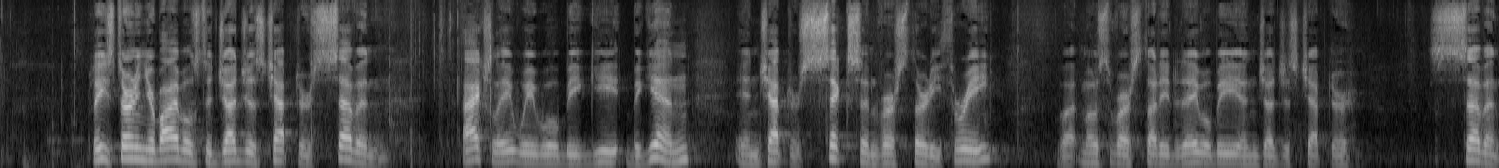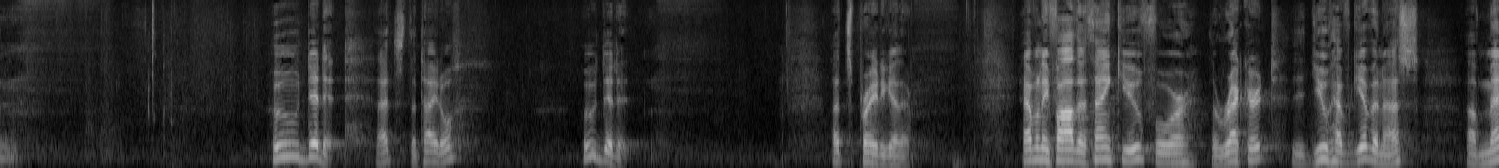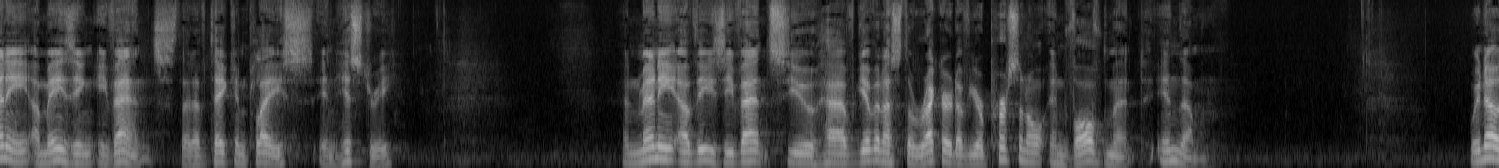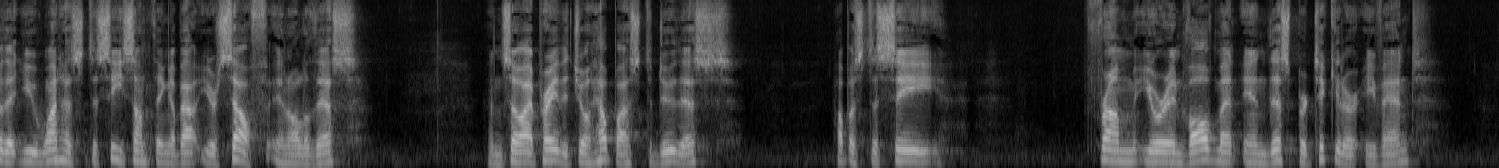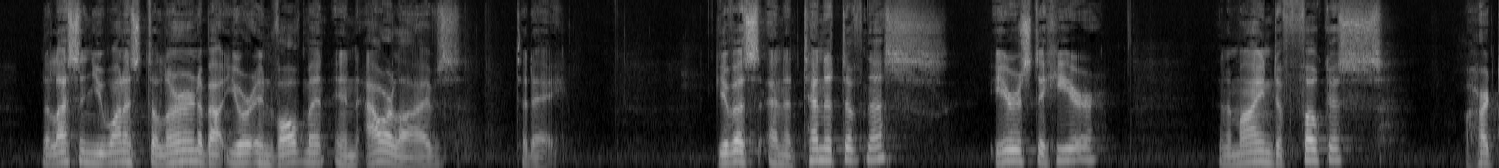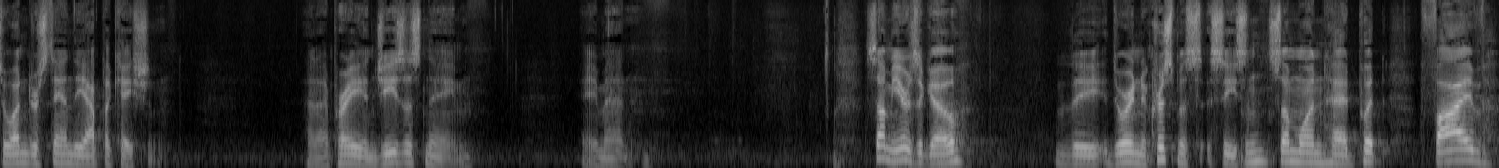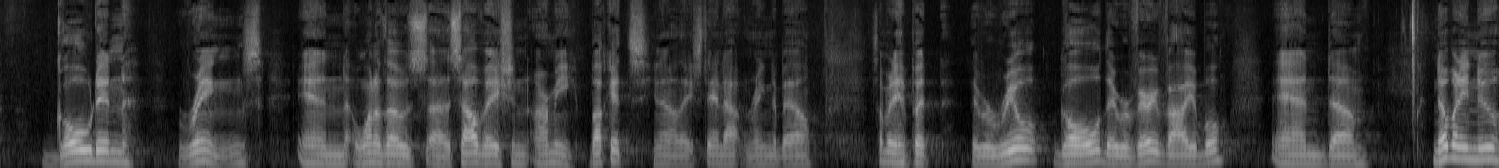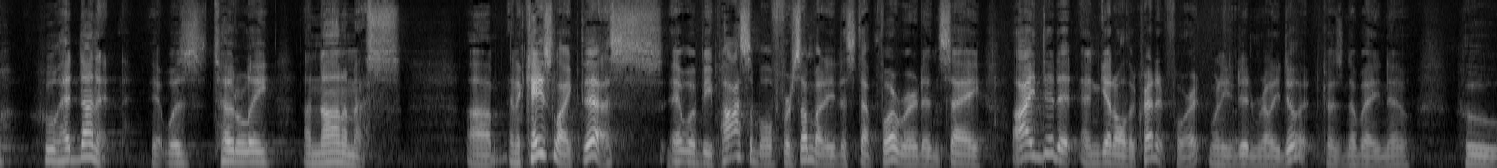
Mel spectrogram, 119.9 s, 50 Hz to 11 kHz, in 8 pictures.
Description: Sunday, July 14, 2013 – Morning Service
